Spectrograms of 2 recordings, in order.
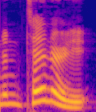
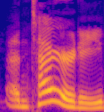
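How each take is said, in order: First: Entirety slurred as "en-tair-ee"; a stumbled entirety; mispronounced. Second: Entirety said clearly as "en-tire-ity"; a careful self-corrected entirety. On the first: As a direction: garble entirety, dropping the T. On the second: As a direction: say entirety cleanly with the T. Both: Real, not acted.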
